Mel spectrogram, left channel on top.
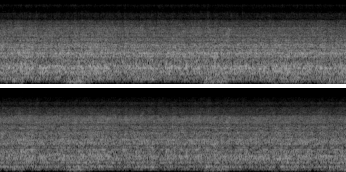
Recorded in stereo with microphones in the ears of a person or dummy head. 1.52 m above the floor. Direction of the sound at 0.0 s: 30° left (ahead or behind).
